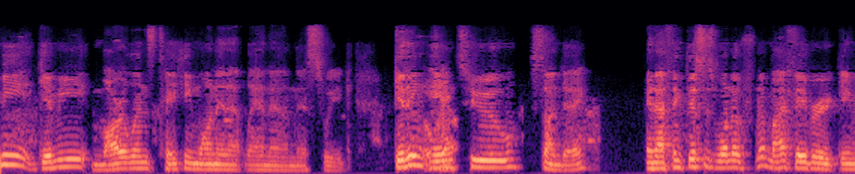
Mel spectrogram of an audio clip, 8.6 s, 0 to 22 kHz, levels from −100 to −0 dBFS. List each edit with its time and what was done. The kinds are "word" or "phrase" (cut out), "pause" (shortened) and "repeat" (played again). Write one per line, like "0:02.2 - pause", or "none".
0:05.2 - pause
0:07.6 - word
